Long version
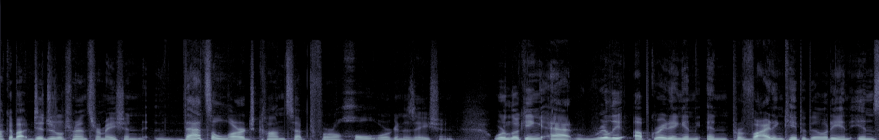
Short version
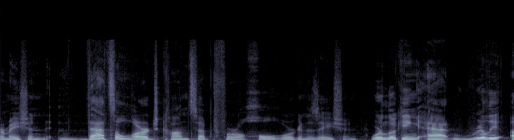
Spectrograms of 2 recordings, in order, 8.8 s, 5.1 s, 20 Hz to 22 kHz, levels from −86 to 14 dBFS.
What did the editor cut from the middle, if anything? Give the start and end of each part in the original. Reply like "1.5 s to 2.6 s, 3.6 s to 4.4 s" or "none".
4.6 s to 4.9 s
